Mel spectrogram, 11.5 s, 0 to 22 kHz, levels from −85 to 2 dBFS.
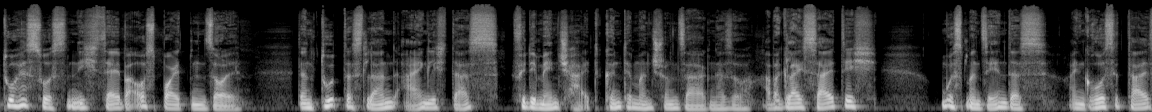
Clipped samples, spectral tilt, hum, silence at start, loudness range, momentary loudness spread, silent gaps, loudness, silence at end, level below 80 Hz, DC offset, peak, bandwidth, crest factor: under 0.1%; -5 dB/octave; none; 0.05 s; 1 LU; 8 LU; none; -21 LUFS; 0 s; -46 dBFS; under 0.1%; -2 dBFS; 19 kHz; 18 dB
